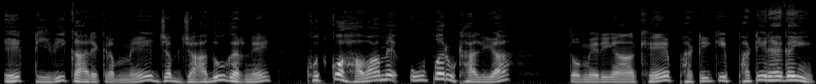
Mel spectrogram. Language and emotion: Hindi, surprised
